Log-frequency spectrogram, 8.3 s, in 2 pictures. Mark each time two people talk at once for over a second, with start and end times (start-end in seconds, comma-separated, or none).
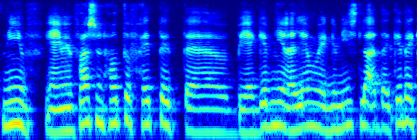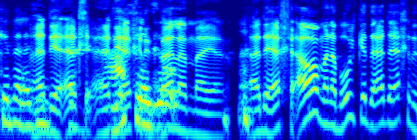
4.5-6.0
